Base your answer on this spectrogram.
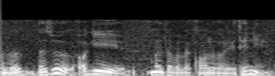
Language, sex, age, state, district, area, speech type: Nepali, male, 30-45, West Bengal, Jalpaiguri, urban, spontaneous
